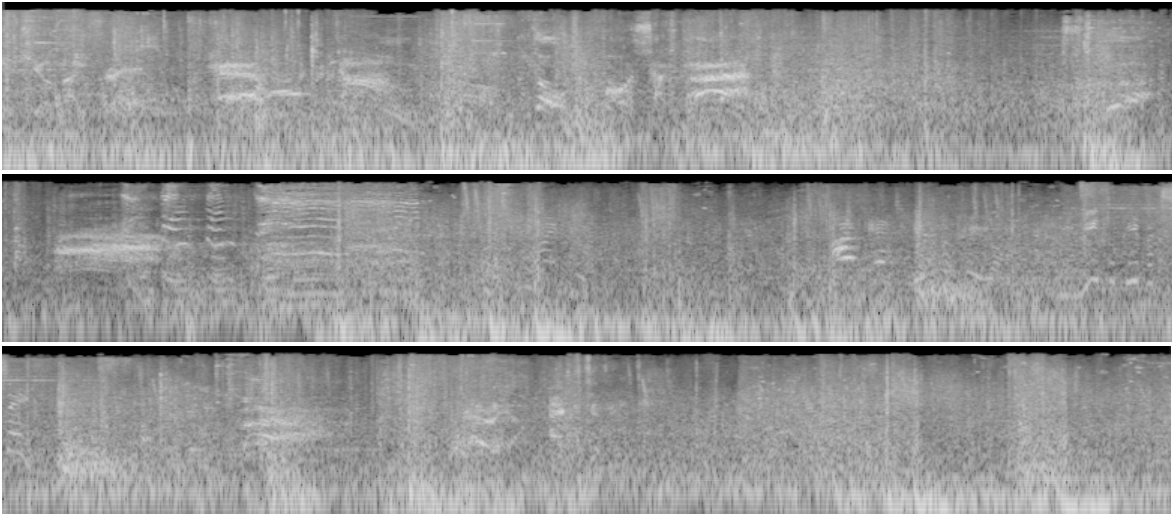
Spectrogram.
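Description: Heavy gunfire rattles in rapid bursts.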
